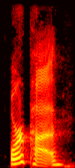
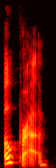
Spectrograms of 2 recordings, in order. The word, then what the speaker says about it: Orpah: She's named after Orpah. After the biblical character in the book of Ruth, and everybody mispronounced it, calling her Oprah.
